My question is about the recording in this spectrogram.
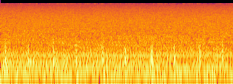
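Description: Steady hiss with a low electrical hum and faint, irregular little ticks: the background noise of a blank stretch of videotape with nothing recorded on it.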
